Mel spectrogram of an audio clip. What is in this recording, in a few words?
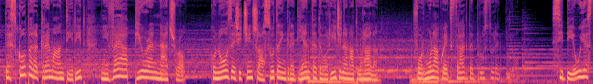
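Romanian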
